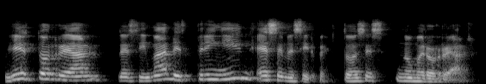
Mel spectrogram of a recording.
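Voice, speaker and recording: A high-pitched male voice, pushed and bright, with big swings in pitch. The speaker teaches programming in a screen-recorded lesson, going through code slowly and step by step and checking in with his class via "¿verdad?"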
